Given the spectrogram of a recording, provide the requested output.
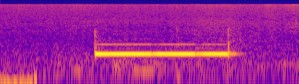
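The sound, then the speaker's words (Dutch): A single steady telephone ringback tone of an outgoing call to a studio sounds for about a second, a clean electronic beep heard alone over faint background hiss. “En dat deed ik met een telefoontje naar de studio.”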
